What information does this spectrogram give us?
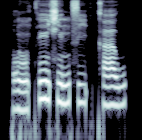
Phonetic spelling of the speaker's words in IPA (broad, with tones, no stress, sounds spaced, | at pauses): l ɔ̃˨˩ t̪ʰ ẽ˥˧ ɕ ẽ˧ ŋ s i˦ ʔ kʰ a˦ w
